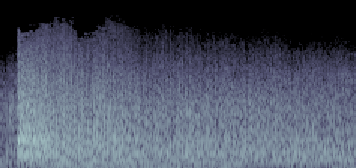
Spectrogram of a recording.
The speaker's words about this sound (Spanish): Los aviones siguen atacando al Palacio de la Moneda. Ahí van.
